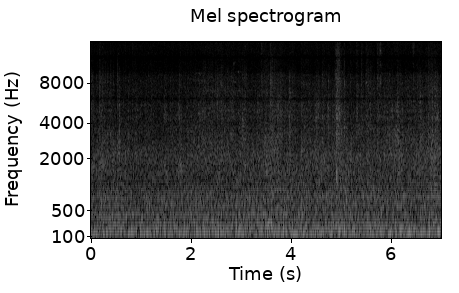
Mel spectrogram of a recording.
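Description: Freight train wagons rolling past: a steady noise of steel wheels on the rails, with a faint click about five seconds in.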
